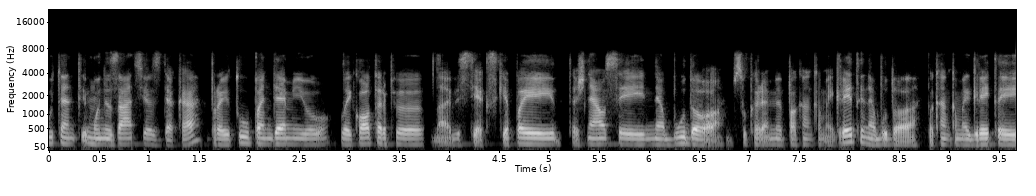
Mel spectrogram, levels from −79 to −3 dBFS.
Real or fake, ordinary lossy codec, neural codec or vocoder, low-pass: real; Opus, 16 kbps; none; 7.2 kHz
